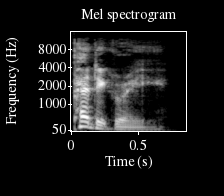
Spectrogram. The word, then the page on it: pedigree: British English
